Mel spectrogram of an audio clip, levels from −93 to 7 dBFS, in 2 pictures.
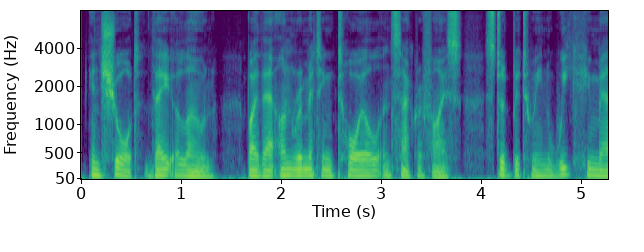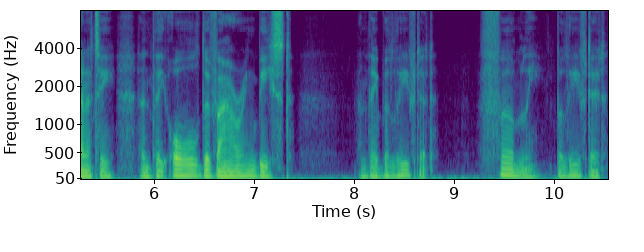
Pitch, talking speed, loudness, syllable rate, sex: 90 Hz, 150 wpm, -18 LUFS, 5.3 syllables/s, male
